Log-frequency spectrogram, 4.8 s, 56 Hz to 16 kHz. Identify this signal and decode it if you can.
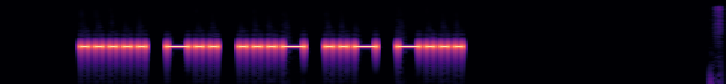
Morse code, heard as a keyed tone, about 25 wpm, 700 Hz. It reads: 5DVUB
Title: Five Challenging Letter-Number Combinations 25wpm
